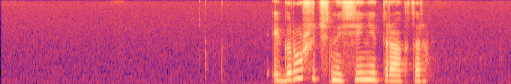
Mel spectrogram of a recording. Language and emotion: Russian, neutral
